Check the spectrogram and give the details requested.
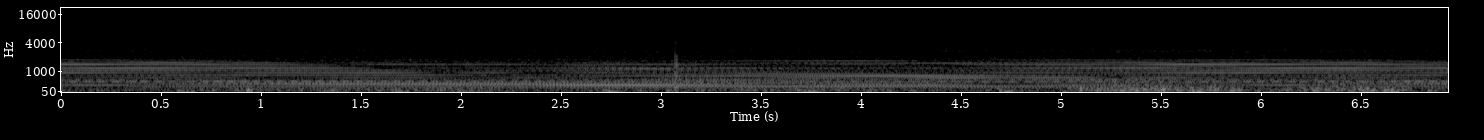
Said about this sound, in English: The sound of a bell.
